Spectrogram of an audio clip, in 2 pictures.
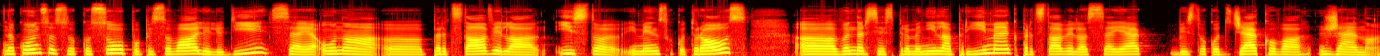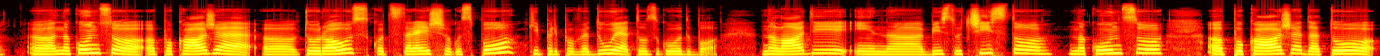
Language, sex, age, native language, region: Slovenian, female, 18-29, Slovenian, Drava region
